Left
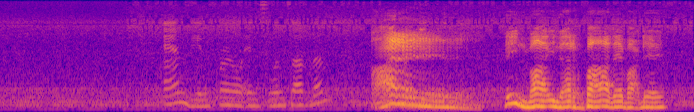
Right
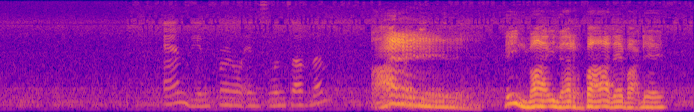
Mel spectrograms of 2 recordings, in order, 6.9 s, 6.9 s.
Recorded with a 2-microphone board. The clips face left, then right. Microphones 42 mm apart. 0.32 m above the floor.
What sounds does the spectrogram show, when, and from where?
1.6 s a woman speaking: 20° right (ahead or behind)
3.7 s singing: centre (ahead or behind)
